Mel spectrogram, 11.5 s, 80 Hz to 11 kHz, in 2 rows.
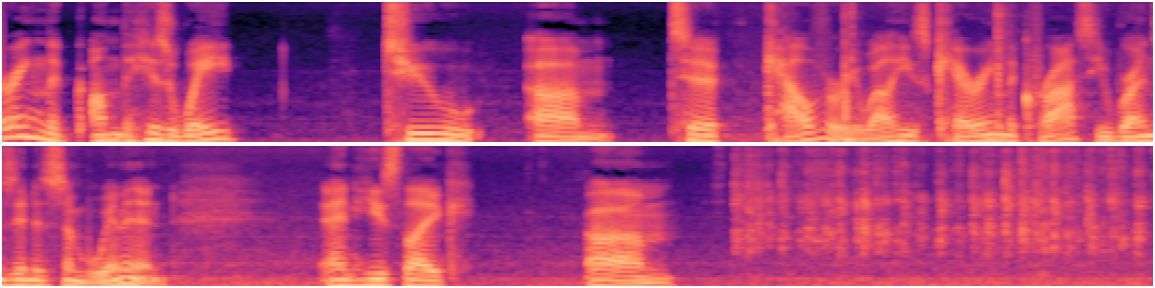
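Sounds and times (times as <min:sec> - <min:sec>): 
speech: 0:00.0 - 0:01.3, 0:01.9 - 0:09.2
fast typing on a loud computer keyboard: 0:09.4 - 0:11.4.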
